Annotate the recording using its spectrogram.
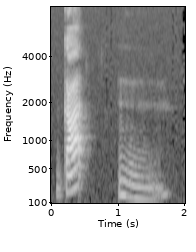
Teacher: The vowel sound after the T is not pronounced if we're using a glottal stop there. Instead, the n becomes a syllable by itself without a vowel sound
